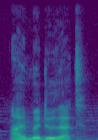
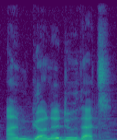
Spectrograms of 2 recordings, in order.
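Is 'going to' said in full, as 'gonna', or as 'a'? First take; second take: a; gonna. First: Going to is reduced to a single vowel. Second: Going to is reduced to gonna. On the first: It is a very casual way of speaking. "Très familièrement et encore moins accentué, vous trouverez I'm a" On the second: It is a casual way of speaking. "c'est la contraction familière de going to"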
